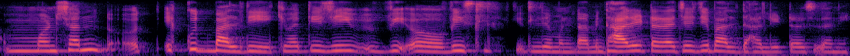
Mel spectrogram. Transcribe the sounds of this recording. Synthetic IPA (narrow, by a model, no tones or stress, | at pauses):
məɳɕanekuːt͡sbald̪iːkĩw̃ʋat̪id͡ʑiʋiʋiːslkit̪lim̤əɳʈ̪amiːd̪ʱaliʈəɾat͡ɕed͡ʑiːbald̪ialiʈəɾsañi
